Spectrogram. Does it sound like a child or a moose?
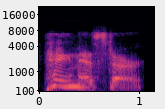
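moose. It is said in a moose-like voice.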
